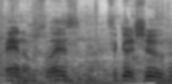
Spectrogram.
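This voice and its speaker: A man's voice: a little high, steady tone, moderate pace. A young man in his twenties hosting a prank vlog, talking laid-back and slangy with plenty of swearing, on a lapel mic inside a convention hall. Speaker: YouTuber host. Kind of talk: casual prank vlog chat. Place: indoor sneaker convention hall. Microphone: clip-on lapel mic. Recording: loud crowd and music behind.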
